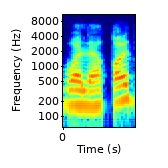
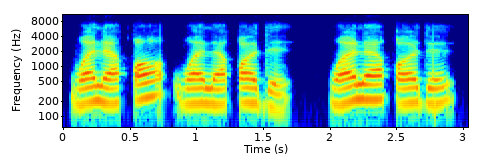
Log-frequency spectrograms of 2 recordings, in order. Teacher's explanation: The qaf, of course, is heavy. The dal again is qalqala.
